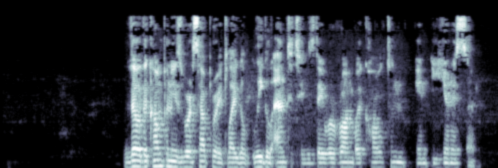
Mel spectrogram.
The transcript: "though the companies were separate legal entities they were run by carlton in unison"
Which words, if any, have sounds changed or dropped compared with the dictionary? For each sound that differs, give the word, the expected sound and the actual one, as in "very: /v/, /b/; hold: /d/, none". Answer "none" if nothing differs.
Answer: none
